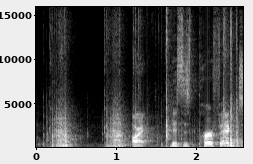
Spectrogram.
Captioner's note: food processor whirs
